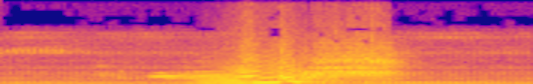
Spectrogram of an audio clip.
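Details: One short hyena call, a rich harmonic whoop sweeping upward in pitch, with a breathy noisy burst at its peak, set against a steady low hum.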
